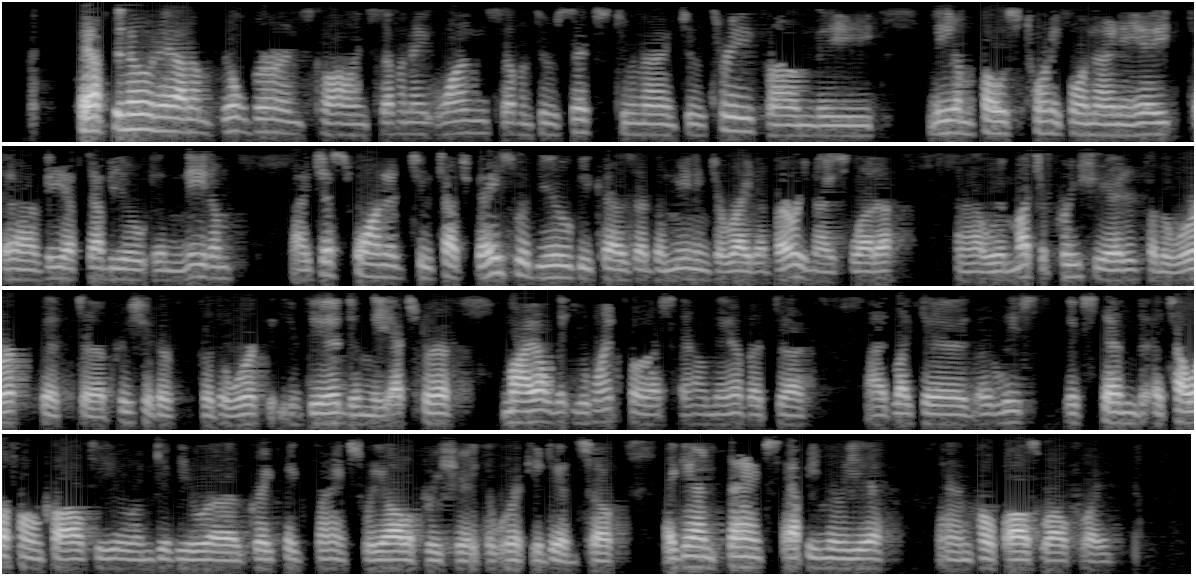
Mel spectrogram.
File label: voicemail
